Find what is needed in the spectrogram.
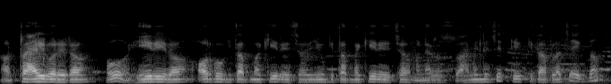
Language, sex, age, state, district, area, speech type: Nepali, male, 30-45, West Bengal, Kalimpong, rural, spontaneous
